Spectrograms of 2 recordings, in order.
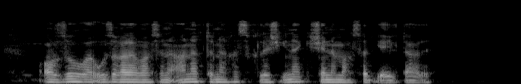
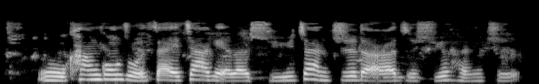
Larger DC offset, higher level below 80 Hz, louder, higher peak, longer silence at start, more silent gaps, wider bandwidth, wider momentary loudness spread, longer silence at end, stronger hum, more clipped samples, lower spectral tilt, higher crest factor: neither; about the same, -58 dBFS vs -58 dBFS; second, -31 LUFS vs -14 LUFS; second, -12 dBFS vs -2 dBFS; first, 0.4 s vs 0.05 s; neither; about the same, 8.2 kHz vs 8.2 kHz; second, 8 LU vs 11 LU; first, 0.9 s vs 0.25 s; neither; neither; first, -5.5 dB/octave vs -4 dB/octave; first, 20 dB vs 12 dB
